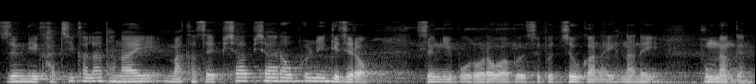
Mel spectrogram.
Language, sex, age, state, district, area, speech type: Bodo, male, 30-45, Assam, Baksa, urban, spontaneous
